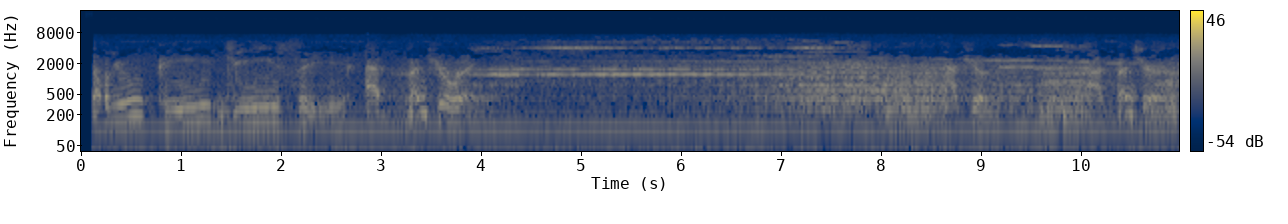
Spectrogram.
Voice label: promo; adventure ring motocross

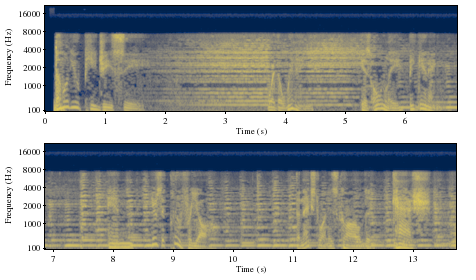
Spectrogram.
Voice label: promo; cash recall tease

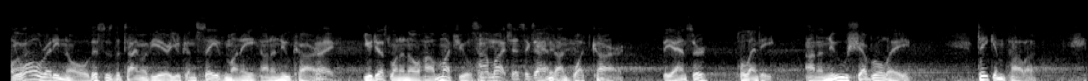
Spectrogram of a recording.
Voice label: spot; chevy dealers

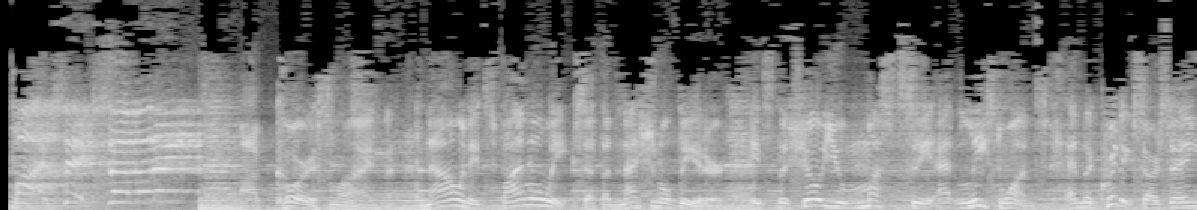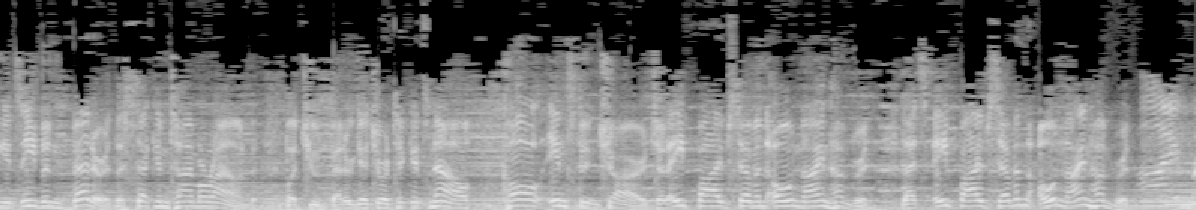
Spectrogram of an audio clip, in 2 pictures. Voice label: spot; national theater; a chorus line

